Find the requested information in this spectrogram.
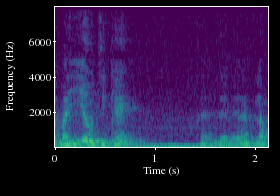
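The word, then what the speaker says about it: μαιευτική: Mayéutica, que el griego se pronuncia mayéutike, ¿okay?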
